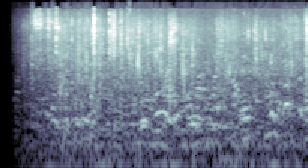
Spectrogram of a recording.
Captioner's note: people Waling and Talking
